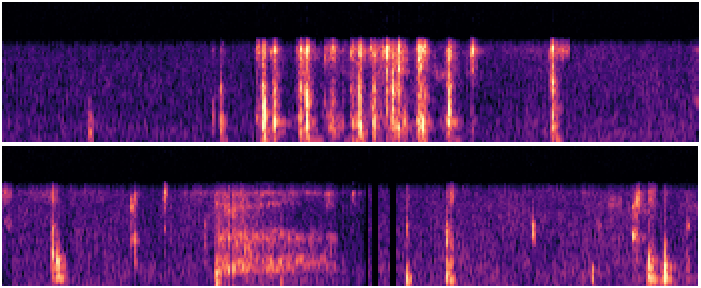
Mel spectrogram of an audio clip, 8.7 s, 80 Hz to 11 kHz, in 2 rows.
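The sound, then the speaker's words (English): Quiet shuffling of a fairy card deck before cards are pulled for a reading: bursts of crisp taps and slaps, a short riffling rush partway through, then scattered soft clicks. No one speaks. “And I'm just shuffling right now, so 1 second, and I'm going to pull some cards for you.”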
